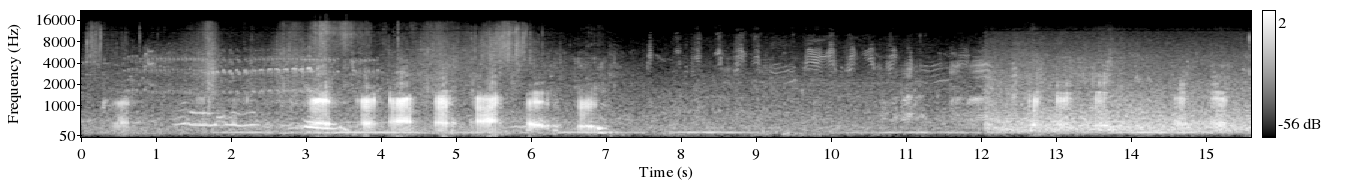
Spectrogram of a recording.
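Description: A breeding colony of elephant seals on the Atlantic coast gives deep, guttural, pulsing calls in rhythmic bursts, some nearer and louder, over a constant low background rumble.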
